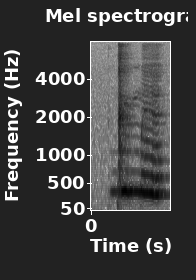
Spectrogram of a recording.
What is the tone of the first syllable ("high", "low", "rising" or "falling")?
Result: low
